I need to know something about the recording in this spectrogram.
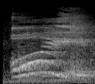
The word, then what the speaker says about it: oi: How do you say oi?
